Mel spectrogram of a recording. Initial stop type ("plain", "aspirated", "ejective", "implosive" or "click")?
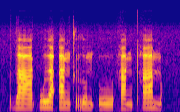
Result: plain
